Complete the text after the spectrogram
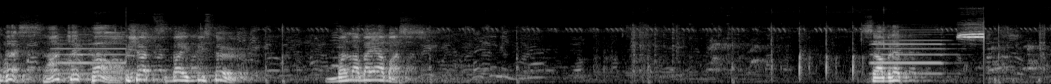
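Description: Men shout and cheer loudly outdoors.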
